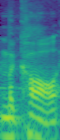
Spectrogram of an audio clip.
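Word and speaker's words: machal: the word weaker is and i hope i'm saying it right mccall m-a-c-h-a-l it carries the idea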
